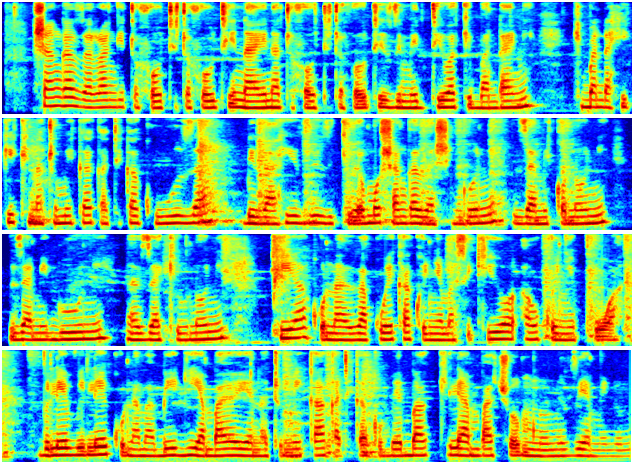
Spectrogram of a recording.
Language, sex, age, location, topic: Swahili, female, 18-24, Nakuru, finance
